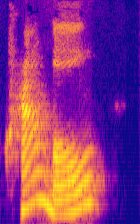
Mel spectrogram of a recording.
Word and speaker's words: crumble: Do you think I'd crumble? Do you think I'd lay down and die? Ok? Então, ó, crumble. Esse crumble, essas palavrinhas terminadas em BLE, DLE, lembra que esse E final não é pronunciado.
